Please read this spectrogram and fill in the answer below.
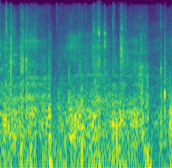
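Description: A unicycle's tyre rolling and hopping over loose shale, with stones clattering and knocking irregularly under the wheel.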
